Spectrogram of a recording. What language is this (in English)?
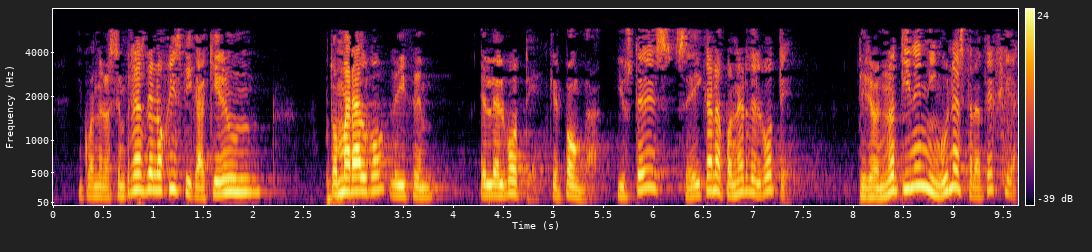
Spanish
